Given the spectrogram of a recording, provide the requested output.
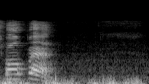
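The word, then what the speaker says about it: Chopin: তোমাদের ওদিক থেকে আওয়াজ এলো, এলো, শুভ্রর কণ্ঠস্বর এলো, হ্যাঁ পাওয়ার কথাও নয়, ওটার উচ্চারণ হচ্ছে শপ্যাঁ।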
